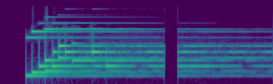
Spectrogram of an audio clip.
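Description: A bright chime sound effect: a few bell-like notes struck in quick succession about a quarter second in, then ringing and slowly dying away, with a brief cut-out partway through. It marks the answer reveal.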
